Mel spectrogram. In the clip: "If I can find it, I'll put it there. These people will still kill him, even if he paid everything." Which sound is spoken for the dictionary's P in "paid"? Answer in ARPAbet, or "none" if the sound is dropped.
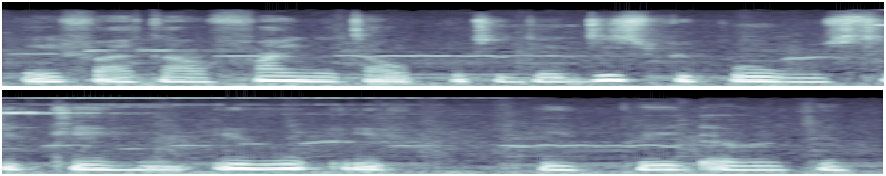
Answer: P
